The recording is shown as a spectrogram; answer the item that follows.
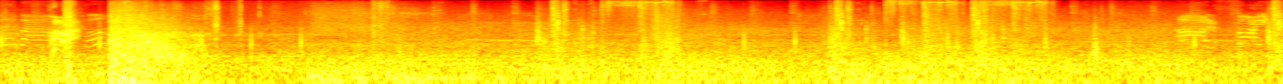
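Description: Gunfire and chaotic combat from Bioshock Infinite: Burial at Sea, with sharp repeated shots and bursts scattered across a busy, loud mix, alongside shouting voices and clattering impacts.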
